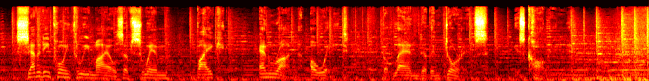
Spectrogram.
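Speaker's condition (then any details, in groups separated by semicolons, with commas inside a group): No condition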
